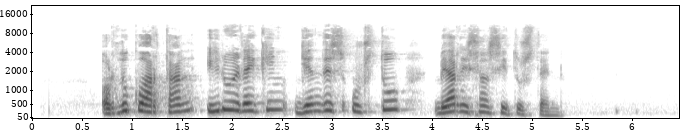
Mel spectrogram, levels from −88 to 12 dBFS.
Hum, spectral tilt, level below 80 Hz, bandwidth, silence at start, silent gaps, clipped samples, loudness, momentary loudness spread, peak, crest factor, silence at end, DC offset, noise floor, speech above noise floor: none; -5 dB/octave; -80 dBFS; 11 kHz; 0.7 s; none; under 0.1%; -27 LUFS; 13 LU; -8 dBFS; 20 dB; 1.2 s; under 0.1%; -74 dBFS; 48 dB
